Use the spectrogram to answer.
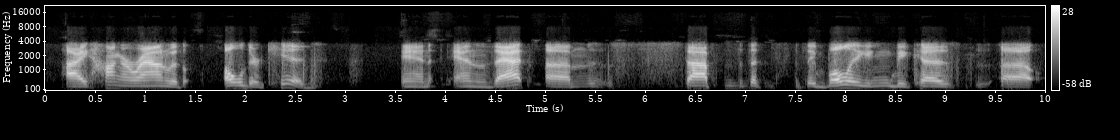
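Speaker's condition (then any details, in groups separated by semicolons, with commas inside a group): Stutter; cerebral palsy; cerebral palsy from birth, very limited use of right side; words flow once involved in topic, host says sounds great; repeated sounds, repeated words, blocks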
